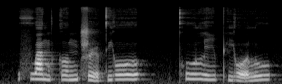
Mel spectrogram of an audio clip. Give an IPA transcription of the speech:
f w a˥˩ n k ɤ˧˥ ŋ ʂ ɻ̩˨˩ t̪ j o˥ ʊ̯ | kʰ u˥ l i˧˥ pʰ j o̰˨˩ ʊ̯ l u˥

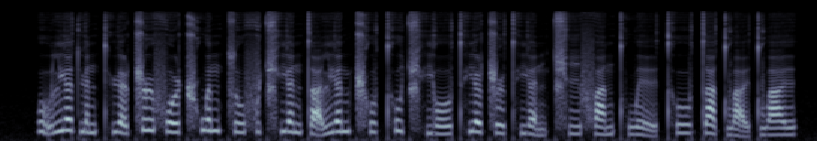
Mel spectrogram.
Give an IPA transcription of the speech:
ṵ˨˩ l j ɛ˥˩ t̪ ɥ ɛ˩ n t̪ʰ ɥ ɛ̰˨˩ ʈ͡ʂ ɻ̩˥ f o˧˥ ʊ̯ ʈ͡ʂʰ w ə˥ n t͡s u˧˥ f u˧ t͡ɕʰ j ɛ˥˩ n t̪ ä̰˨˩ l j ɛ˥ n ʈ͡ʂʰ u˧˥ t̪ʰ u˥˩ t͡ɕʰ j o˧˥ ʊ̯ t̪ʰ j ɛ˥˩ ʈ͡ʂ ɻ̩˧˥ t̪ʰ j ɛ̰˨˩ n t͡ɕʰ i˧˥ f a˧˥ n t̪ʰ w ḛ˨˩ ɪ̯ t̪ʰ u˥ t̪ ä˥˩ t̪ w a̰˨˩ ɪ̯ t̪ w a˥ ɪ̯

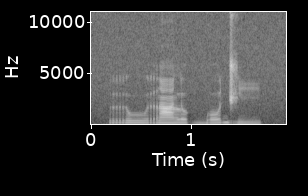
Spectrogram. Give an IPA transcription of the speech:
r uː˨ r ã˨ l ʊ˨ ɡ͡b o˨˦ d͡ʒ i˨

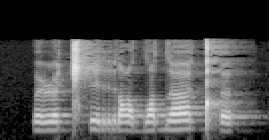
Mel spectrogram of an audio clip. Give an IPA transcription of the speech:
ɯ ɭ ə ǁʰ i r ɯ dˤ ə d ɐː ǃʰ ə

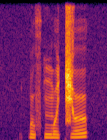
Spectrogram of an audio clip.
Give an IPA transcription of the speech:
k͡p ɵ xʷ ŋ͡m ɤ t͡ɕ ɵ

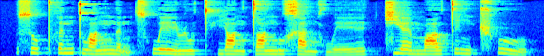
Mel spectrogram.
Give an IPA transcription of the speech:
s u˥˩ pʰ ə˥ n t̪ w ɑ˧˥ ŋ n̪ ə̰˨˩ n t͡sʰ w e˥˩ ɪ̯ ɻ u˧˥ t̪ʰ j ɑ˥˩ ŋ t̪ ɑ˥ ŋ u˥˧ x a˥˩ n x w e˧˥ ɪ̯ | t͡ɕ j ɛ˥˩ m ɑ˧˥ ʊ̯ t̪ i˥˧ ŋ ʈ͡ʂʰ u˥˩

